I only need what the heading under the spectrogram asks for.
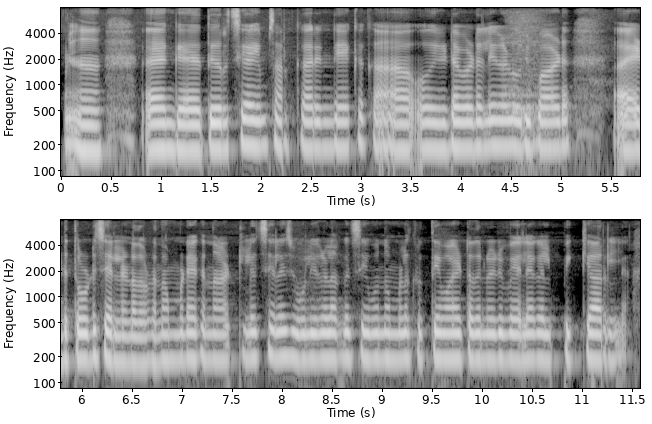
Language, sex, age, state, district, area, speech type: Malayalam, female, 30-45, Kerala, Kollam, rural, spontaneous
